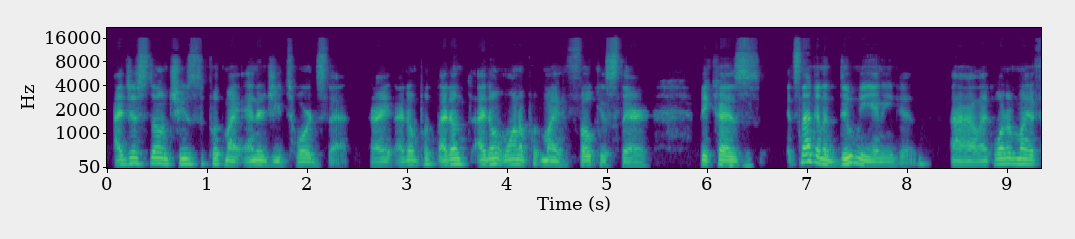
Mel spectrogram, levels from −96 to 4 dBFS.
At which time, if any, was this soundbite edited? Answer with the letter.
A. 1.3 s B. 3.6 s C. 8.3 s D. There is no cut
C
